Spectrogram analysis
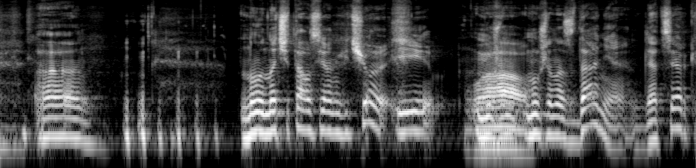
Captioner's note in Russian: смех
